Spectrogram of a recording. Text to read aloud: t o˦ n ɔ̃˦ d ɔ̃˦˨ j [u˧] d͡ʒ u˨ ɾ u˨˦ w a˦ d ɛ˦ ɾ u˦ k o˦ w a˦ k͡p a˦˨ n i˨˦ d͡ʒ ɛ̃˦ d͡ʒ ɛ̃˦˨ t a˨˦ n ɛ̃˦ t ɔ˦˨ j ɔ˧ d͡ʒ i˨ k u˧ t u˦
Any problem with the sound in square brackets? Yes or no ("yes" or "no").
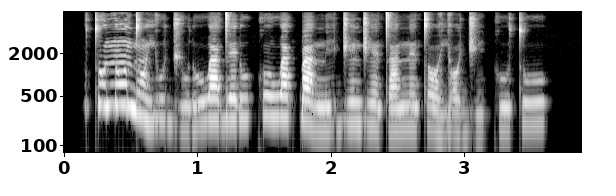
no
